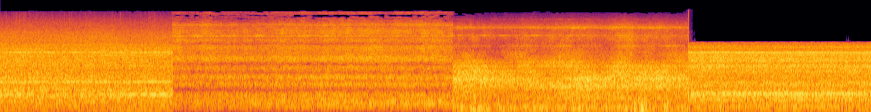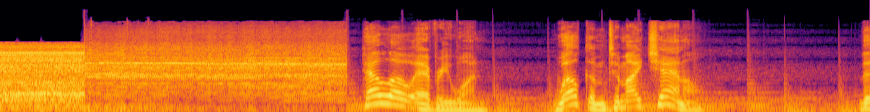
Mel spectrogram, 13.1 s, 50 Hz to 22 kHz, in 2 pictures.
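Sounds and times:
jet engines whining: 0.0 - 9.2.

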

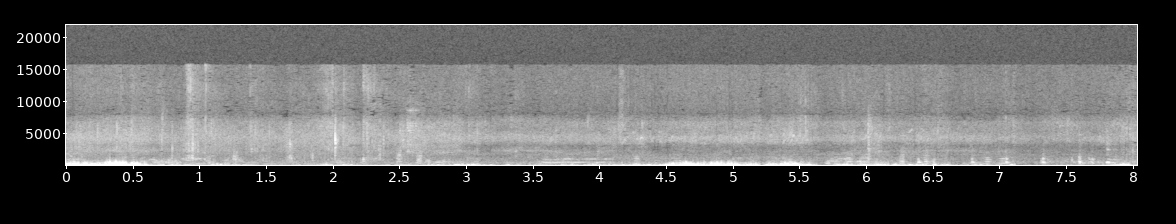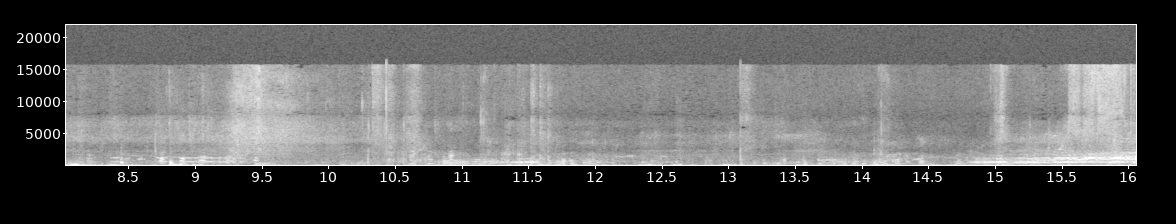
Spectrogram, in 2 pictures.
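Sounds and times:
chickens clucking: 0.2 - 16.0.

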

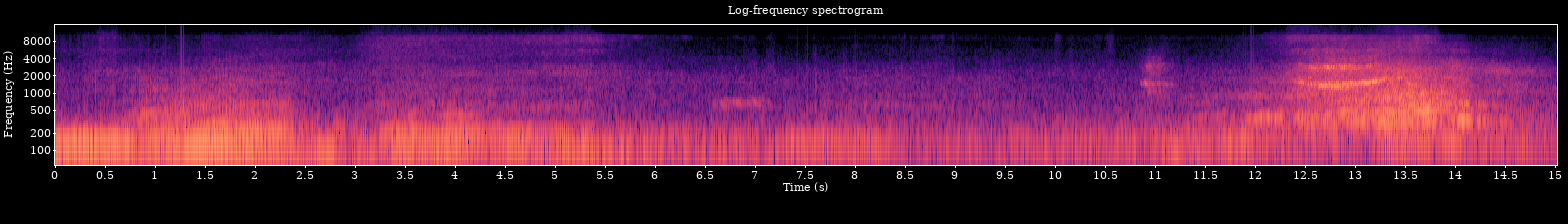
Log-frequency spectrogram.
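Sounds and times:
car engine passing fast: 11.2 - 15.0.

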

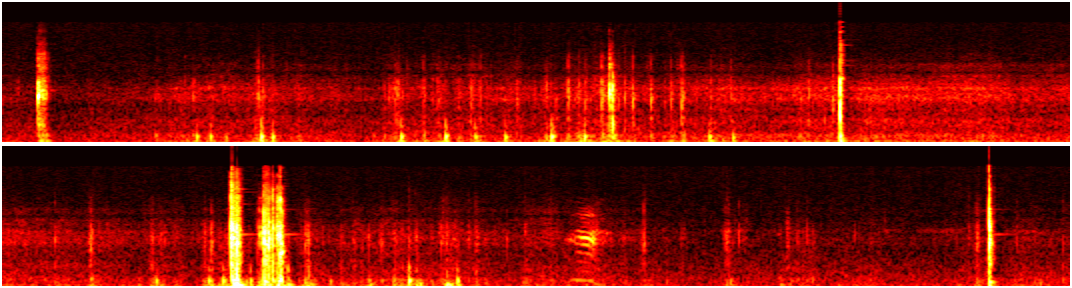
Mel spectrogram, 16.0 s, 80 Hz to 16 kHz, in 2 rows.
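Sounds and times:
mountain bike rattling on dirt: 1.2 - 14.4.

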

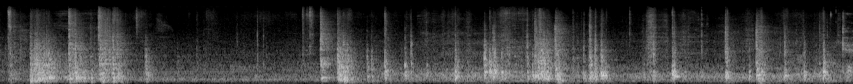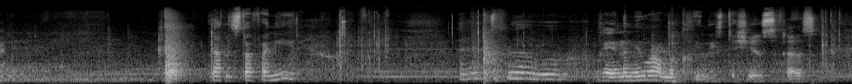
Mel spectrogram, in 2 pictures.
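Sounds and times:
containers clattering on shelves: 0.0 - 1.7, 3.1 - 8.6.

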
